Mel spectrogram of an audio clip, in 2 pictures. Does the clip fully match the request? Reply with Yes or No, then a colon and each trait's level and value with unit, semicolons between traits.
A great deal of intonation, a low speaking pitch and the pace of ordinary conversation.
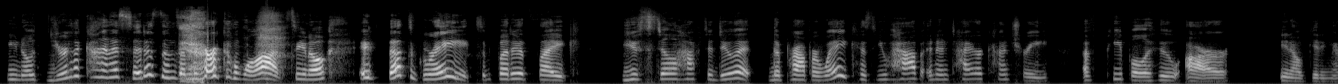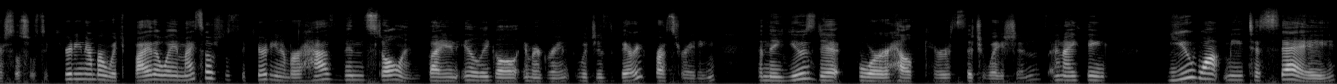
No: wide, 6.1 semitones; high, 210 Hz; average, 175 wpm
